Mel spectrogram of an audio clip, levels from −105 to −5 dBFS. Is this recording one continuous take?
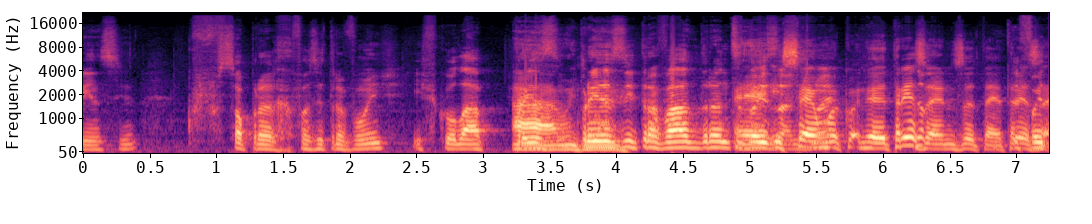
yes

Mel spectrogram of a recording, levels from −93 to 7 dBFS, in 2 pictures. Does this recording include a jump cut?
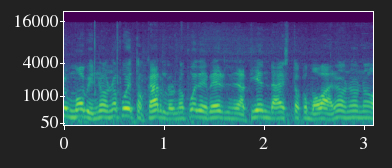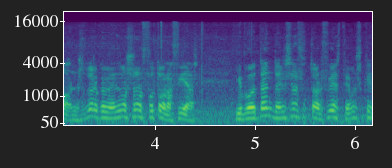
no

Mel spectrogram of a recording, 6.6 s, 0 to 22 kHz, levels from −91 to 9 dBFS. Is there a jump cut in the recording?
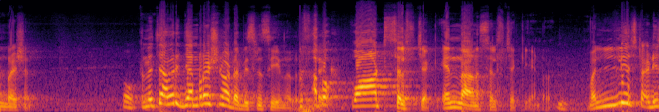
yes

